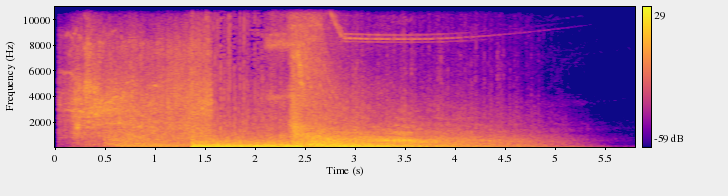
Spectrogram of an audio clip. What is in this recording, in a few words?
boost Rocket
